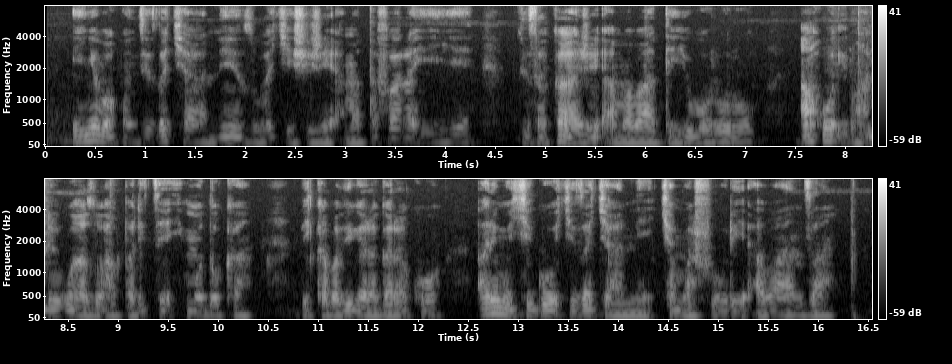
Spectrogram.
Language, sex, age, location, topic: Kinyarwanda, female, 18-24, Nyagatare, education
